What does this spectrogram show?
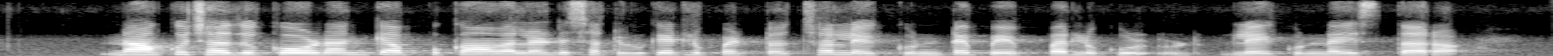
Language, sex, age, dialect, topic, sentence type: Telugu, male, 36-40, Telangana, banking, question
